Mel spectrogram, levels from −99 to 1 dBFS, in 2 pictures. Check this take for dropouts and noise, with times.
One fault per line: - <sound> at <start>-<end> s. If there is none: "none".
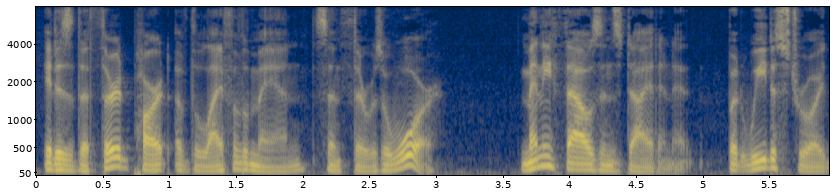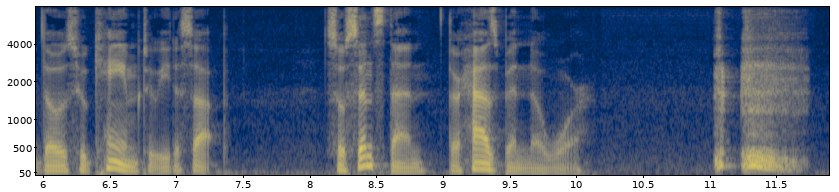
- throat clearing at 11.0-11.8 s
